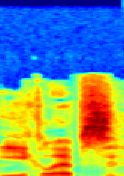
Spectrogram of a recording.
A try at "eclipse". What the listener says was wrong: an eclipse. You're putting the wrong emphasis on the wrong syllable.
